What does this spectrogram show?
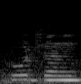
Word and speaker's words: Guten: When you see me, I say guten. The paper moves, right? So there is a closion, a closive sound at the end.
